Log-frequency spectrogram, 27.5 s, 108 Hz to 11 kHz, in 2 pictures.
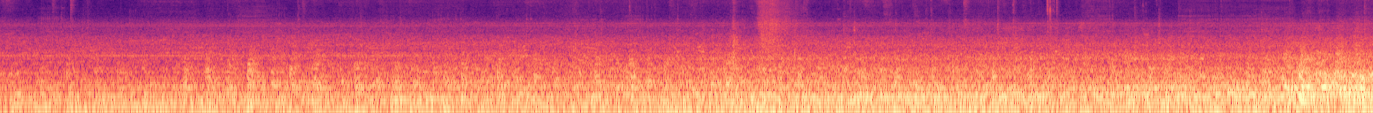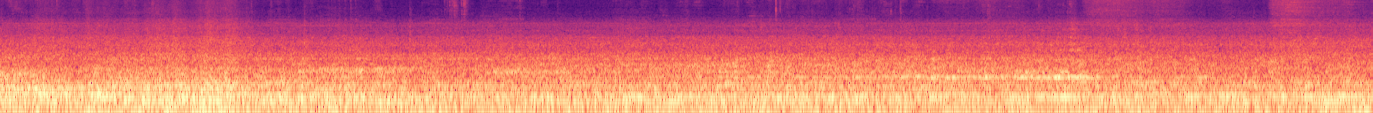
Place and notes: Inside the MRT train, Sony PCM D50 + Soundman OKM II
新北市 (New Taipei City), 中華民國, 1 May 2013, ~18:00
